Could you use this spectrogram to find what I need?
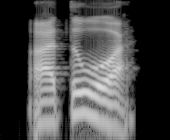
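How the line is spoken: Laughing loudly. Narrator (Russian): Медальон расхохотался

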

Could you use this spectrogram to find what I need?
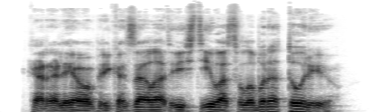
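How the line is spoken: Growled. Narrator (Russian): прорычал один из них

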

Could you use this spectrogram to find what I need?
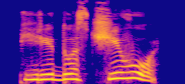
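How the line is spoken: Hissed. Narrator (Russian): Прошипела я

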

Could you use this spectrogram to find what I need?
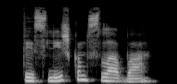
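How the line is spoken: Flat, even voice. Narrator (Russian): ровным голосом сообщил инкуб

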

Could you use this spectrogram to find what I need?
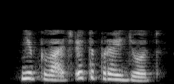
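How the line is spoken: Gentle. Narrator (Russian): ласково сказала она

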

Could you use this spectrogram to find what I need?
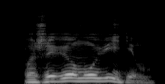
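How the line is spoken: Wry snort. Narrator (Russian): хмыкнул я

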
